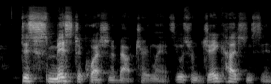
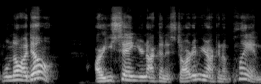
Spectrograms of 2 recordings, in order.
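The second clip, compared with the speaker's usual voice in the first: higher, louder mock pushback; challenging; 5 semitones higher, 5 dB louder, faster than usual. Reporter demanding the coach clarify, challenging. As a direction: imitate a reporter pressing for an answer.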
